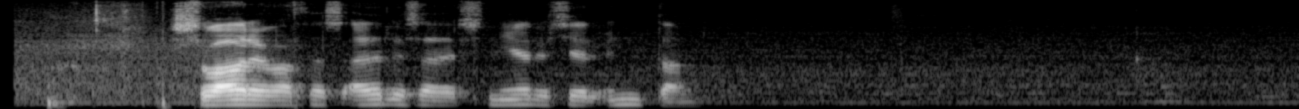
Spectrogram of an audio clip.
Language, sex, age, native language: Icelandic, male, 12, Icelandic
